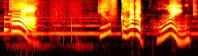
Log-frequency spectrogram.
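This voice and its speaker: A woman voicing a small, excitable, suspicious childlike fairy companion in an animated video game. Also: extremely high pitch, takes it slowly, over music, exaggerated voice. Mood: curious, wary. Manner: speaks of herself in the third person, exclamatory.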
